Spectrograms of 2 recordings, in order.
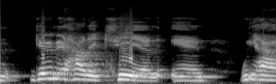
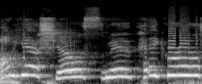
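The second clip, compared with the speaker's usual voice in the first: much higher, gleeful name-drop; excited shout-out; 11 semitones higher than usual. Real, not acted. Shout-out to her absent partner.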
